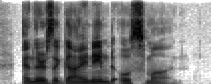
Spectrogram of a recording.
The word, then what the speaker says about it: Osman: there's a guy named Osman Osman is just the Turkish pronunciation ofman so it's just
